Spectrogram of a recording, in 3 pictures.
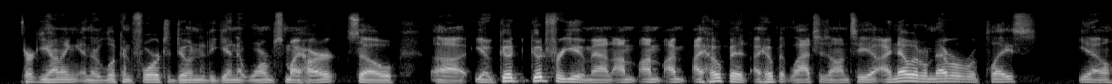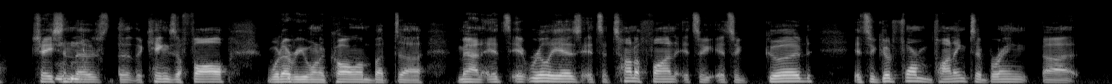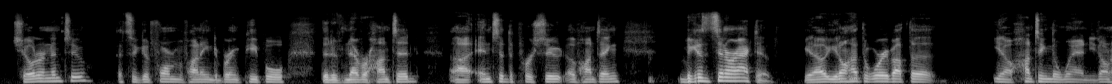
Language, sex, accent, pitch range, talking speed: English, male, American, 110-130 Hz, 220 wpm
